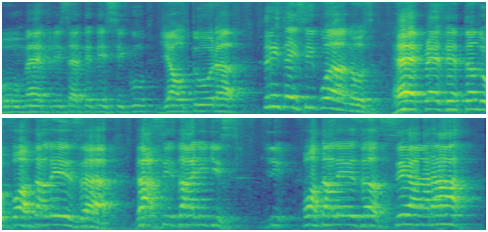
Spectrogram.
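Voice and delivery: loud, high MMA fight announcer voice.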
